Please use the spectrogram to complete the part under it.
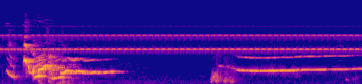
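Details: Louie, a Boxer dog, howling indoors: a few yelping, broken notes, then a long smooth howl that rises slightly and holds, over a steady, rapidly beeping alarm clock throughout.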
